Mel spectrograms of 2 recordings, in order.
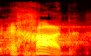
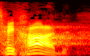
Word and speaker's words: echad: It is the Hebrew word echad. So if you want to pronounce that word, just clear your throat. Go, and you'll pronounce the Hebrew word. It is echad.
